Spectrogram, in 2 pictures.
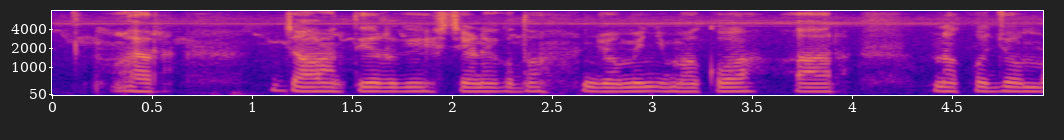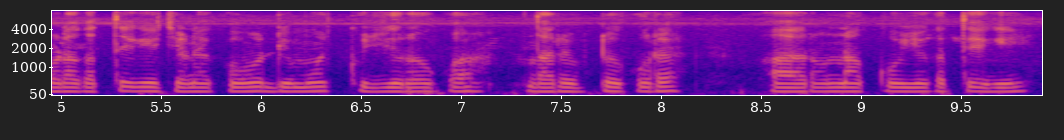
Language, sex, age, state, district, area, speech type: Santali, male, 18-30, Jharkhand, Pakur, rural, spontaneous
